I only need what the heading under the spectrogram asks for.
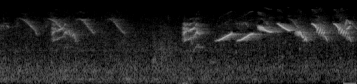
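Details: Double-collared seedeater singing the Tui Tui Zel Zel Diferenciado style, a tutor song for teaching young birds. Sparse high thin slurred notes, then a fast bright phrase of repeated downslurred whistles near the end.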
